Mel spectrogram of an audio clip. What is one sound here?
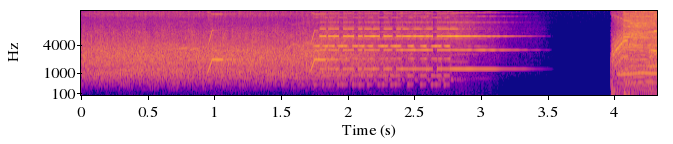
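Bright coin chimes ring out in a quick run.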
